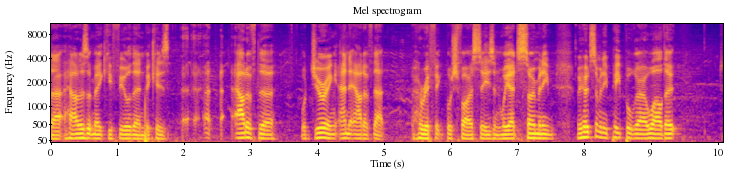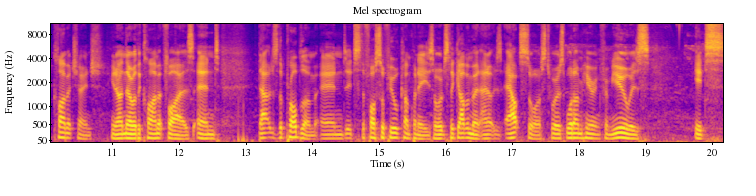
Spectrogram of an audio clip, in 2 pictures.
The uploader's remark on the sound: This conversation was recorded live at Renew Fest back in May.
